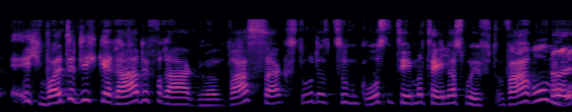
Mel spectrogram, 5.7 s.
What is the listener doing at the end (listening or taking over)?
taking over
